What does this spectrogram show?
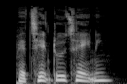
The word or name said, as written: patentudtagning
